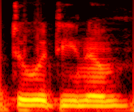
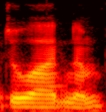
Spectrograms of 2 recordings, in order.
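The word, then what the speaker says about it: duodenum: Some people call it the douadinum. I like to call it the dadum just so you know.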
